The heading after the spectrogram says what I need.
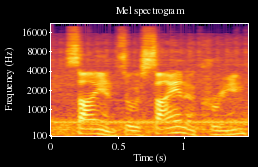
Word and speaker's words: Scion: Is it Cien or Scion? It's SciEN. Scion.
